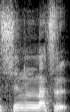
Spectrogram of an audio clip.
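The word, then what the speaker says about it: 辛辣: 그래서 신랄, 발음은 신라스, 신라스.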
